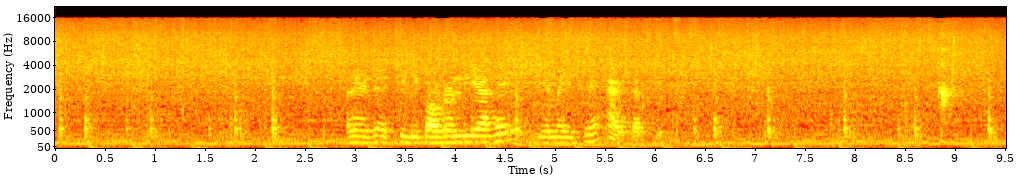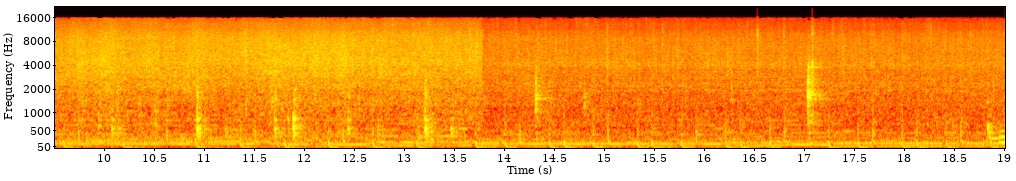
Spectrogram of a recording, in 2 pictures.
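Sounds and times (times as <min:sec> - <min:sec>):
wooden spatula clicking on pan: 0:00.0 - 0:02.4, 0:05.6 - 0:10.3, 0:10.9 - 0:13.7
vegetables sizzling in hot oil: 0:00.0 - 0:19.0.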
